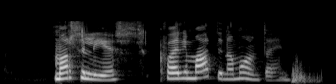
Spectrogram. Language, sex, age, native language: Icelandic, female, 12, Icelandic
